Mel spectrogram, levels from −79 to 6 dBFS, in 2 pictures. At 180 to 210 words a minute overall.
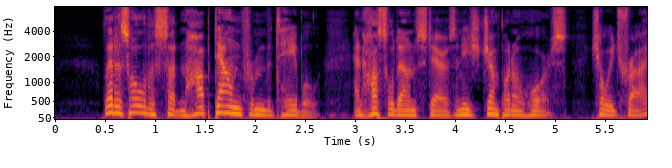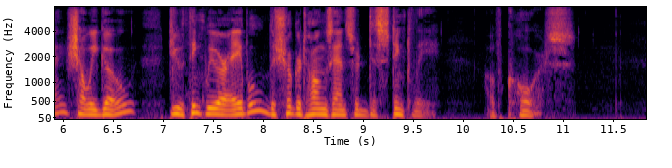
Yes: average, 200 wpm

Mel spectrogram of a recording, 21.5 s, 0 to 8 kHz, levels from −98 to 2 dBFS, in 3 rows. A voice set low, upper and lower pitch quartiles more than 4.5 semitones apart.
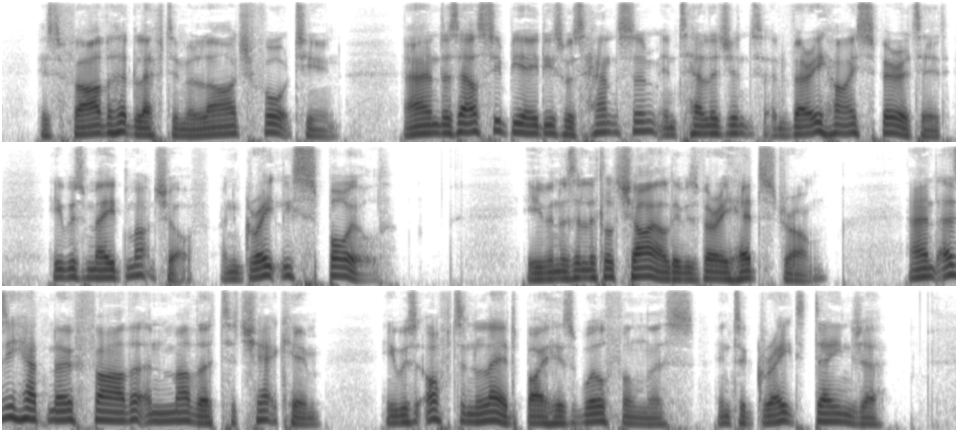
Yes: low, 120 Hz; average, 5.1 semitones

